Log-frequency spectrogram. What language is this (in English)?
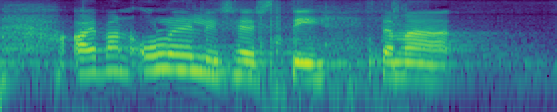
Finnish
